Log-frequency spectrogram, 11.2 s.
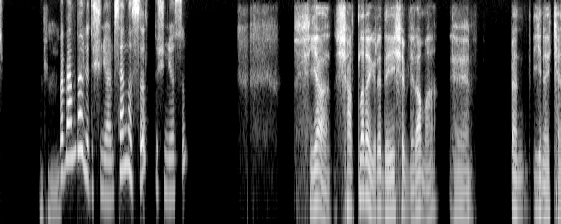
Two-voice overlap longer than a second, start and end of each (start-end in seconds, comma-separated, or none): none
